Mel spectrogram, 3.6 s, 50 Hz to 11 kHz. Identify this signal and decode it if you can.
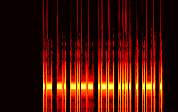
Morse code, heard as a keyed tone, about 34 wpm, 700 Hz. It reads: ANYWHERE
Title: Top 1251-1500 Words 35wpm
